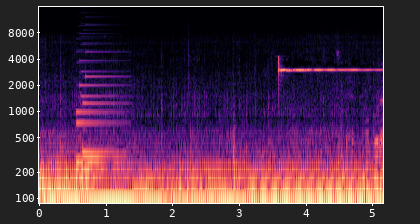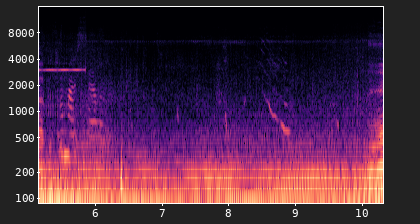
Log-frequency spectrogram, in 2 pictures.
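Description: Steady low rumble of a car heard from inside the cabin while driving slowly. A short tone with overtones sounds about half a second in, and a single steady high beep lasts about two seconds in the middle.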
